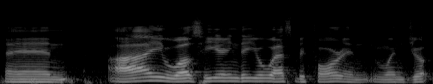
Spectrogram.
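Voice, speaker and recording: A man's voice: medium pitch, slow, clean tone. A man from Brazil with a Brazilian Portuguese accent, speaking as a panelist in a friendly, easy manner. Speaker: panelist, company representative. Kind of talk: panel discussion.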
